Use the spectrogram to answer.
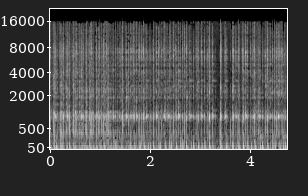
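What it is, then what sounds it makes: Metal cake-slice tin. A small, hollow, triangular metal cake-slice tin, open and empty, is held in the hands and tapped rapidly with the fingernails on its lid and sides. The quick, dense taps make low, hollow knocks over a steady metallic ring near 1 kHz, with short, dry clicks and no pauses.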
